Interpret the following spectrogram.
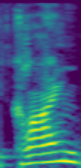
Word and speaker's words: climb: another part here he climbed the stairs okay he climbed the stairs remember that the pronunciation here guys is climb okay we don't pronounce the b the B is silent so I don't say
